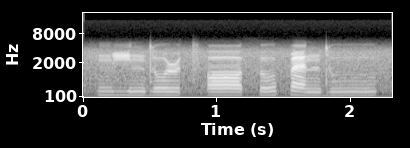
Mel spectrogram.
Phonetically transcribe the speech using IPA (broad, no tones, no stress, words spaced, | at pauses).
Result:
miːndoɹ t͡sʼɒːθo pænduː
